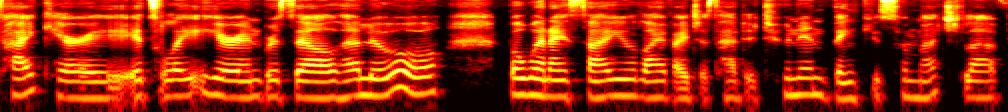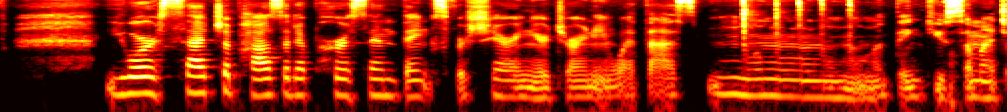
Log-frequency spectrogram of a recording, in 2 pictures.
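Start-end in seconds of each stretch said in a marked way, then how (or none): none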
